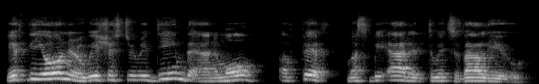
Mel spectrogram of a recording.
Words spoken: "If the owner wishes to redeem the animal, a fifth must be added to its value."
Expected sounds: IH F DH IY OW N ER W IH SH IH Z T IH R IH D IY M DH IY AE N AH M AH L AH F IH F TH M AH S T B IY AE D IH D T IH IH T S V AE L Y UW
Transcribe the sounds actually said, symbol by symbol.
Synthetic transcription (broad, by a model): IH F DH IY OW N ER W IH SH IH Z T IH R IH D IY M DH IY AE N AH M L AH F IH F TH M AH S T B IY AE D IH D T IH IH T S V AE L Y UW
